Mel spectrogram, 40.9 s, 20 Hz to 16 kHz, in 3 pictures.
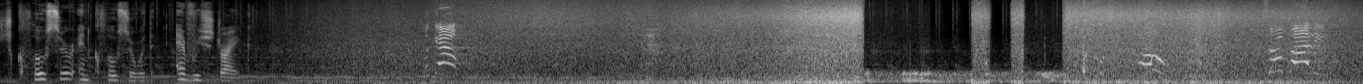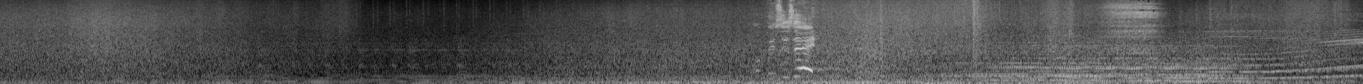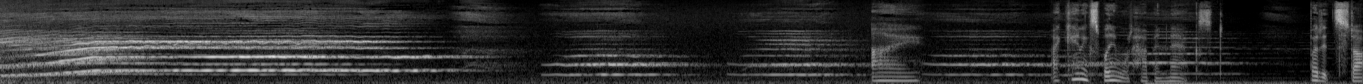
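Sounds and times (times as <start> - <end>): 
speech: 0.2 - 2.6, 38.2 - 39.5, 40.4 - 40.8
heavy waves surging and crashing into a sea cave: 2.7 - 8.7, 9.7 - 36.0.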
